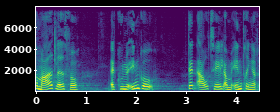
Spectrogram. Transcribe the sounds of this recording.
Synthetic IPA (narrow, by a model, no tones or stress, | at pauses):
ɑ̈mɑ̈ːð̞̩ˠɡ̥lɛð̞ˠfɒ̽ | ʔæd̥̚kʰunəe̝nɡ̥ɔ̰̽ː | d̥enʔɑ̈ʊt͡sʰɛːləɒ̽mʔend̥ʁeŋɐʁ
